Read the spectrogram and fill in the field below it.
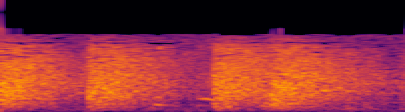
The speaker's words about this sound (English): I can hold them off for a minute with a rifle.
